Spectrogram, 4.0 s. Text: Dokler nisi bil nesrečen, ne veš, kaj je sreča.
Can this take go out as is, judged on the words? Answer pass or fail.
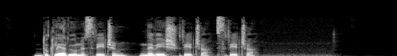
fail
